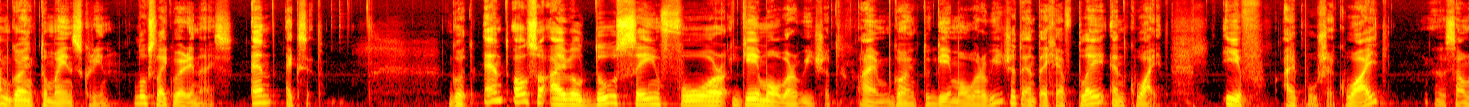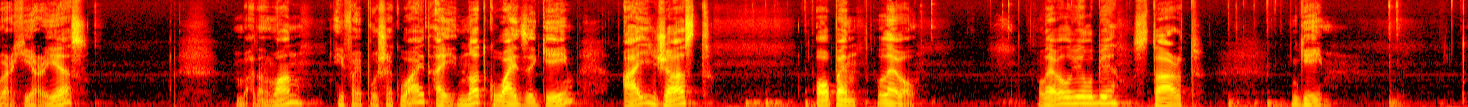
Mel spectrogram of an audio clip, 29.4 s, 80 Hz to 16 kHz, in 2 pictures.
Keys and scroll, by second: 19.9 Delete, 21.9-23.2 typing, 25.2-27.9 typing, 28.6 Return.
